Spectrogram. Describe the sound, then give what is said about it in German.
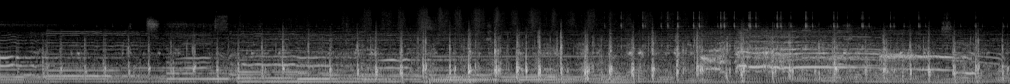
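Roosters crow in a busy village farmyard, their drawn-out calls rising toward the end over a steady clatter of hooves clip-clopping and low background bustle. “Hähne krähen.”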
